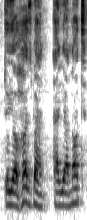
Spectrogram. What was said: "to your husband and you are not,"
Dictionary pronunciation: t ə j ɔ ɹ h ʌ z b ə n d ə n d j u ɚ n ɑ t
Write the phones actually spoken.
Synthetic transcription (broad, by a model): t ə j ɔ h ʌ z b ə n d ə n j u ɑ n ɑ t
